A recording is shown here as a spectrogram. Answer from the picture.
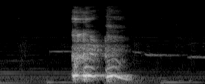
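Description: A woman clears her throat once, a short rough burst a little under a second in, over faint background music.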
